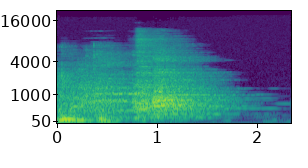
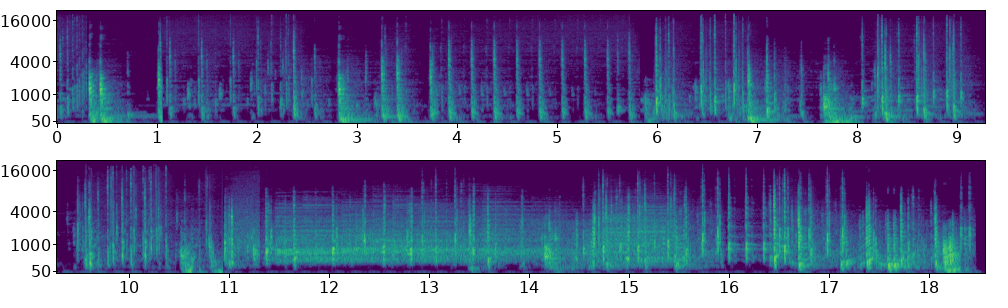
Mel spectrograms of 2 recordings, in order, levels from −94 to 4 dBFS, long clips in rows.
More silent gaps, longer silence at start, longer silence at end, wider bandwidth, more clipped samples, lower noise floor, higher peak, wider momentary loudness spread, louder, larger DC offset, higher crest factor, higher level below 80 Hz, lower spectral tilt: neither; about the same, 0 s vs 0.05 s; first, 0.45 s vs 0.1 s; second, 13 kHz vs 19.5 kHz; neither; second, -44 dBFS vs -50 dBFS; first, 0 dBFS vs -4 dBFS; about the same, 15 LU vs 17 LU; first, -16 LUFS vs -31 LUFS; neither; second, 18 dB vs 28 dB; first, -30 dBFS vs -46 dBFS; about the same, -4.5 dB/octave vs -4 dB/octave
